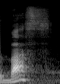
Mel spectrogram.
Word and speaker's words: Bath: Vous êtes un passionné de rugby, vous avez joué de 1984 à 1991 avec l'équipe d'Angleterre, puis pour le club de Bath, je le dis bien Bath?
